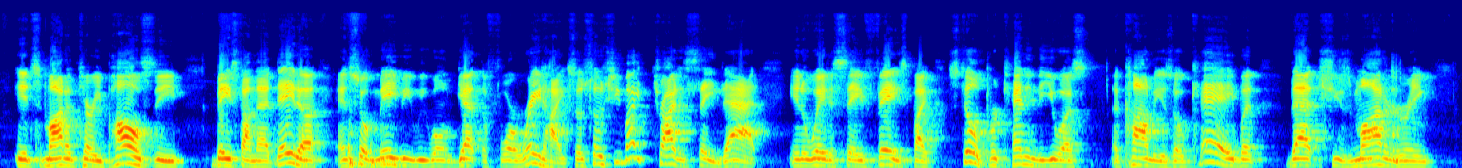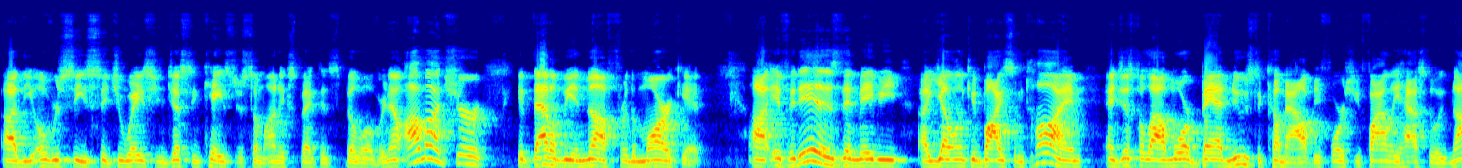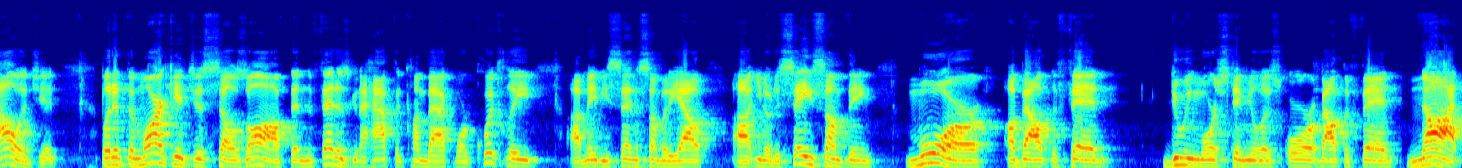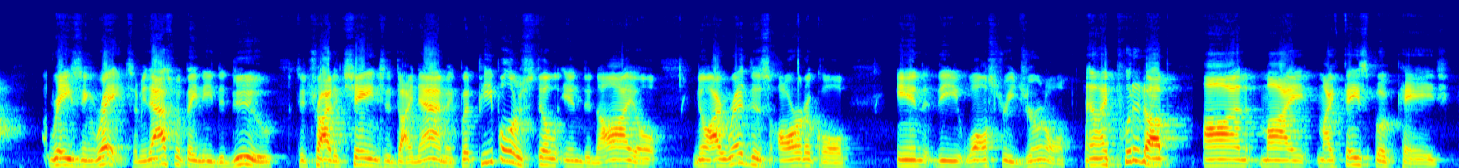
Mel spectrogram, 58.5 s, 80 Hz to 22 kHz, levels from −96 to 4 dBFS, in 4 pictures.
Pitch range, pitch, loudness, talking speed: 130-165 Hz, 145 Hz, -23 LUFS, 185 wpm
